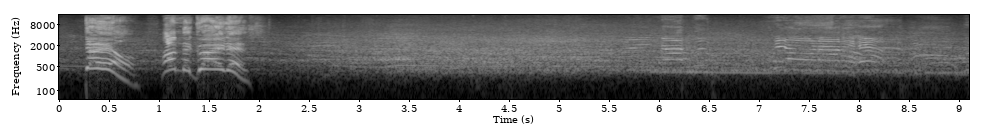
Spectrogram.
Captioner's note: crowd cheering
